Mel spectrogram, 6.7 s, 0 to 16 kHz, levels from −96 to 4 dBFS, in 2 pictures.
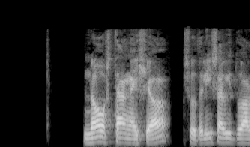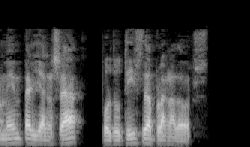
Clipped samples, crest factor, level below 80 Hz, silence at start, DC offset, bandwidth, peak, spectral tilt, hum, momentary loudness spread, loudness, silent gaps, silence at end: under 0.1%; 18 dB; -62 dBFS; 1.1 s; under 0.1%; 7.8 kHz; -2 dBFS; -4.5 dB/octave; none; 10 LU; -19 LUFS; 2.30-2.44 s, 4.52-4.69 s; 0.6 s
